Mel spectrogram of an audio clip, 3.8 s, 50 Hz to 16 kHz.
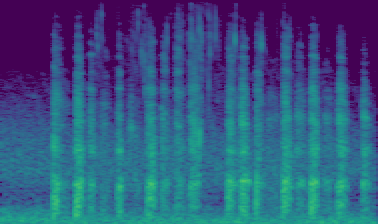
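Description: Fast, loud, forceful dog panting at roughly 300 breaths a minute. This kind of heavy panting is an early warning sign of heat stress.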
